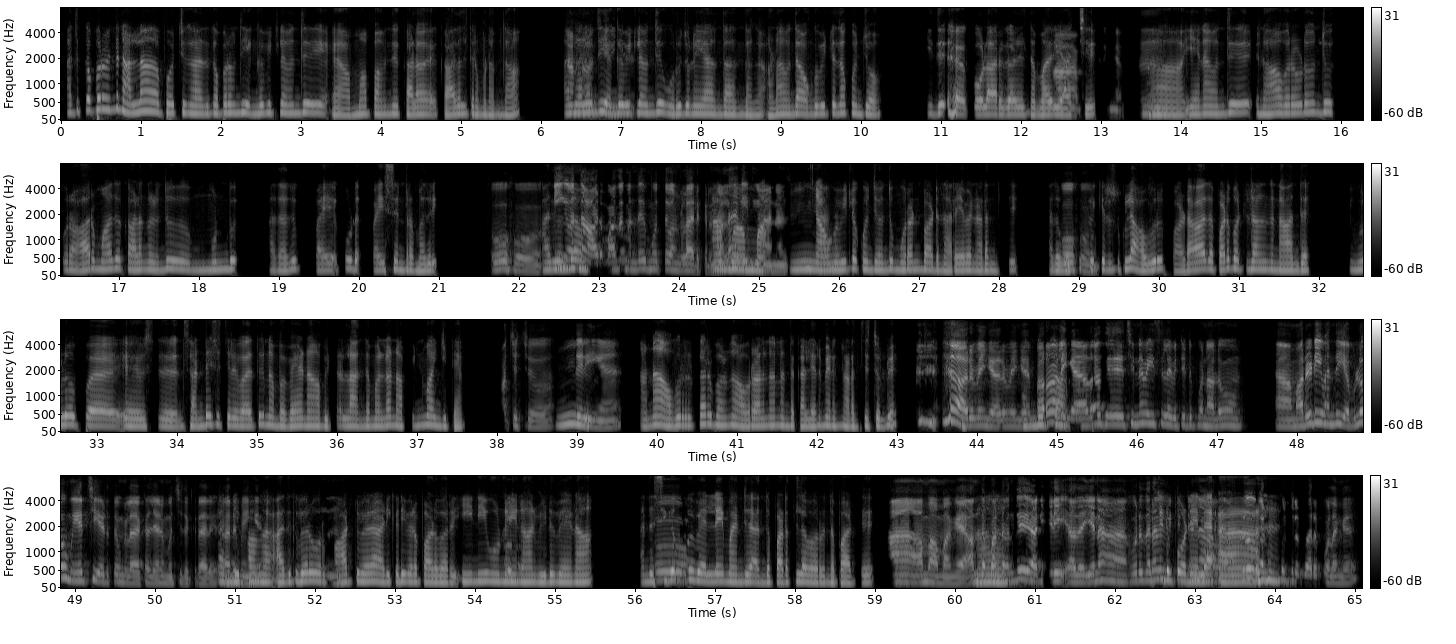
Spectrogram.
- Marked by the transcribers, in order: other background noise; chuckle; other noise; joyful: "இந்த கல்யாணமே எனக்கு நடச்சு சொல்வேன்"; laughing while speaking: "அருமைங்க, அருமைங்க. பரவாயில்லங்க"; tapping; chuckle
- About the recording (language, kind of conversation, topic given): Tamil, podcast, ஒரு சாதாரண நாள் உங்களுக்கு எப்போதாவது ஒரு பெரிய நினைவாக மாறியதுண்டா?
